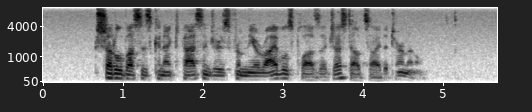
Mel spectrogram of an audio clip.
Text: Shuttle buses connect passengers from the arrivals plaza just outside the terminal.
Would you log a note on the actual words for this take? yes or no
no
